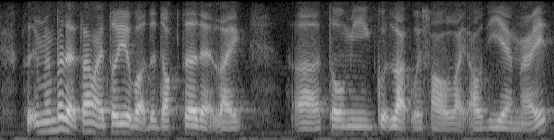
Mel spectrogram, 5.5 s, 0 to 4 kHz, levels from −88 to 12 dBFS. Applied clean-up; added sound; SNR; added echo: none; none; none; none.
